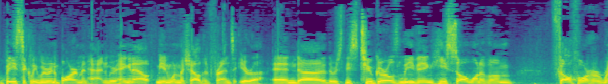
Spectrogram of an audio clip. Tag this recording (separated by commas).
Speech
